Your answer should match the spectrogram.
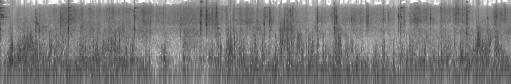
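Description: Wind blowing across the camera's microphone: a loud, continuous low rumble that eases off briefly about three seconds in, then comes back.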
